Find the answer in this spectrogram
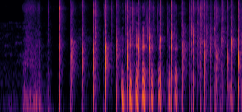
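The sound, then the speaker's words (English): Hand clapping that starts as a few sparse, separate claps and quickly builds into brisk, dense clapping, with a voice heard under the middle part. “You got that way they can tell that you're clapping for him.”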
